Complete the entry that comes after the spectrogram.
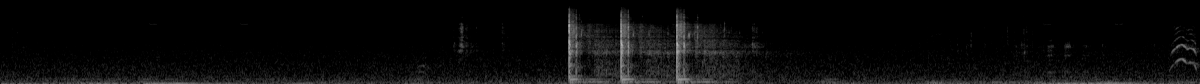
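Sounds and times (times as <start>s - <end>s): shotgun shots: 5.7s - 7.8s.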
